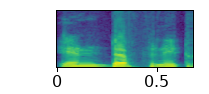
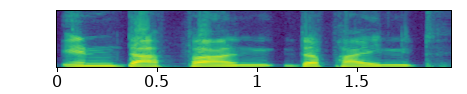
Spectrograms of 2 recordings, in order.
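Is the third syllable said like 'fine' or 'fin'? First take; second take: fin; fine. First: The third syllable sounds like 'fin'. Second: The third syllable sounds like 'fine'. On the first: The speaker calls it right. "इनडेफिनिट होता है" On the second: The speaker calls it wrong. "इनडेफाइनिट कुछ नहीं होता भाई"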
